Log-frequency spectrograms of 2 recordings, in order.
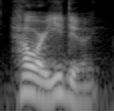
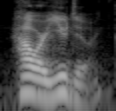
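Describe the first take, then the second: No difference in how they are said.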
